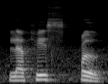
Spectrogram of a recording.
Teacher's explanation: اب یہاں پہ سین پہ سیٹی اور قاف پہ جب ہم نے وقف کیا تو ایک تو یاد یہ رکھنا ہے کہ کلکلا بھی ہوگا، قاف حروف مستعلیہ میں سے بھی ہے، موٹا ادا کرنا ہے، وقف کیا تو وقف بالاسکان.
